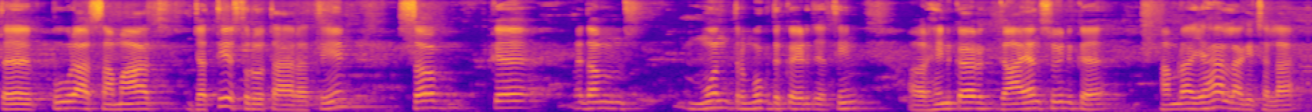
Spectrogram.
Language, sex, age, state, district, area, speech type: Maithili, male, 60+, Bihar, Supaul, urban, spontaneous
